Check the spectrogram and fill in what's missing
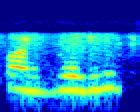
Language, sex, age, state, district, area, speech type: Hindi, female, 18-30, Bihar, Darbhanga, rural, conversation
